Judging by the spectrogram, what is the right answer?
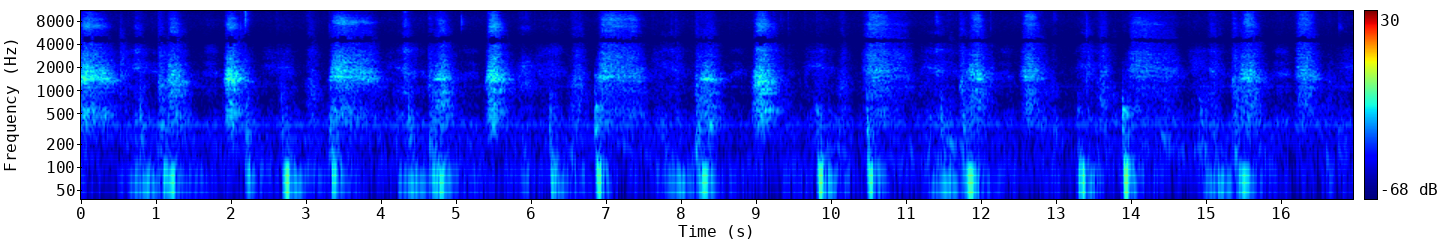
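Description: A woman breathing hard during box jumps onto an upholstered ottoman, with dull thuds of her feet landing about every three-quarters of a second.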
